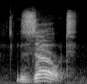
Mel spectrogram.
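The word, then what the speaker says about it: זאת: the feminine demonstrative pronoun zot it is spelled Zion olive tav but the uh olive is just it might as well not even be there because it is silent. It is not pronounced and that's just something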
